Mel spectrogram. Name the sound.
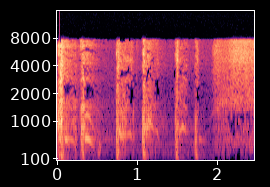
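coughing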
